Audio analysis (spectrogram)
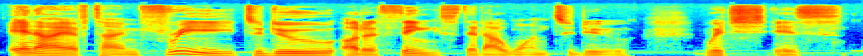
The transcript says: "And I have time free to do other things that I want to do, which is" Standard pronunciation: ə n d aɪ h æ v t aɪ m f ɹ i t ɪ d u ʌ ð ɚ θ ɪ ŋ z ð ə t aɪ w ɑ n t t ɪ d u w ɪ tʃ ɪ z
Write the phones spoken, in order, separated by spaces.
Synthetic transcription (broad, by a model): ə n aɪ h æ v t aɪ m f ɹ i t ɪ d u ʌ ð ɚ θ ɪ ŋ z ð ə t aɪ w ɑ n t t ɪ d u w ɪ tʃ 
